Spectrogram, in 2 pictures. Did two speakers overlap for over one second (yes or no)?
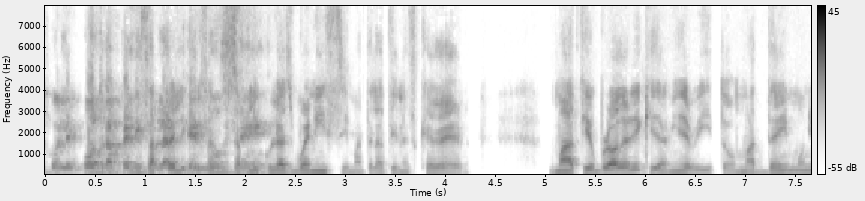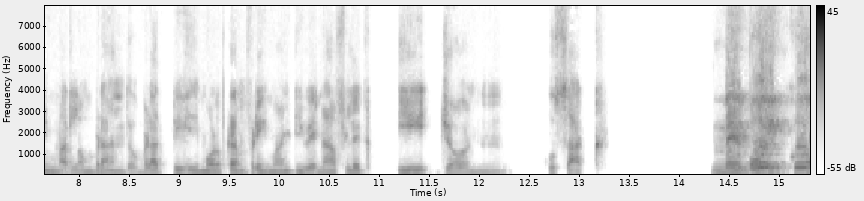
yes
